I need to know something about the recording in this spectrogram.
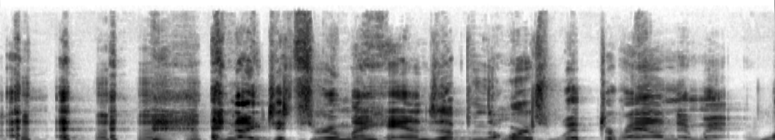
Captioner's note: both laughing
